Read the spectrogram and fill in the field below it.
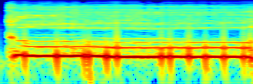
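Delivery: long, high, loud cry of delight; mock kid-on-Christmas shriek, drawn right out; excited yell. Four-year-old opening a Game Boy, excited yell.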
